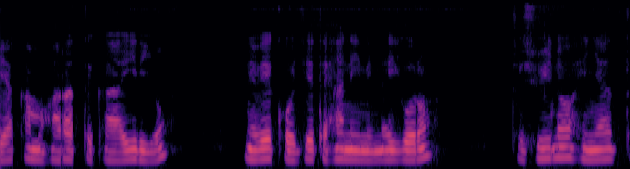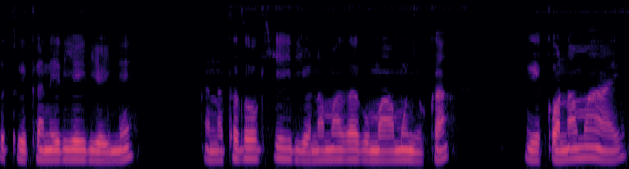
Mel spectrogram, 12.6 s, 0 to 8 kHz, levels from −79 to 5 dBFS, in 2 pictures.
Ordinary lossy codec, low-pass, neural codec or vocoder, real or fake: none; 7.2 kHz; none; real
